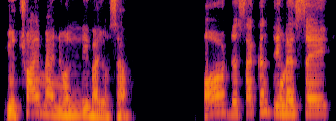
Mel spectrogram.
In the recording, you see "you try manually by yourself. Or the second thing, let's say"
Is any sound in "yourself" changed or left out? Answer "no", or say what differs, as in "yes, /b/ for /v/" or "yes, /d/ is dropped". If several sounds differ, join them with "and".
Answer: yes, /l/ is dropped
